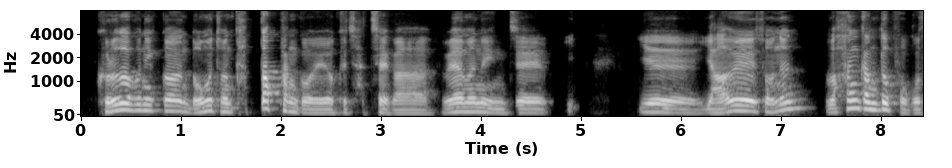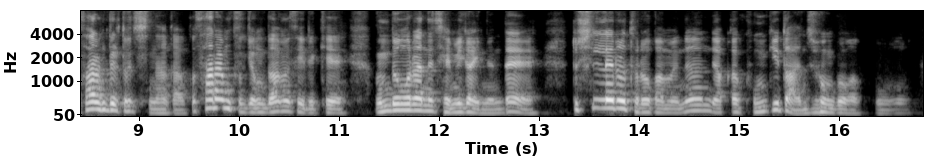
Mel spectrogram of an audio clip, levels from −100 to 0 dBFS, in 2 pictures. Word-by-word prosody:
그러다 185 +2 +4
보니깐 160 -5 -1
너무 155 - +1
전 130 -5 -2
답답한 200 - 0
거예요 95 -2 -2
그 - - -11
자체가. 90 -1 -6
왜냐하면은 130 0 +1
인제 105 0 -3 0.2
이 - - -22 0.7
예 110 -6 -1
야외에서는 425 - +2 0.2
뭐 - - -3
한강도 205 -5 +2
보고 100 - -6
사람들도 190 - +3
지나가고 100 -8 -7
사람 235 -1 +4
구경도 120 - -2
하면서 145 0 -2
이렇게 105 -1 -4 0.3
운동을 175 +6 +3
하는 165 -2 +4
재미가 120 -4 0
있는데 95 0 -2 0.3
또 185 - -4
실내로 230 +2 +7
들어가면은 120 - -3
약간 115 +2 -4
공기도 145 +9 -3
안 85 +2 -6
좋은 110 +2 -4
것 - - -3
같고 90 +1 -16
130 Hz, 315 characters per minute, -23 LUFS, -, 0.7 s, 실내로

